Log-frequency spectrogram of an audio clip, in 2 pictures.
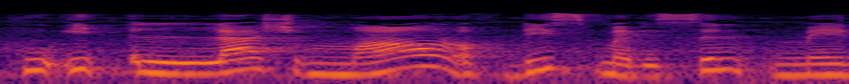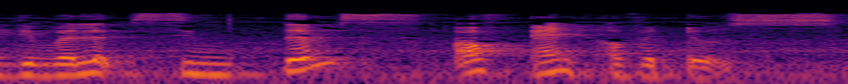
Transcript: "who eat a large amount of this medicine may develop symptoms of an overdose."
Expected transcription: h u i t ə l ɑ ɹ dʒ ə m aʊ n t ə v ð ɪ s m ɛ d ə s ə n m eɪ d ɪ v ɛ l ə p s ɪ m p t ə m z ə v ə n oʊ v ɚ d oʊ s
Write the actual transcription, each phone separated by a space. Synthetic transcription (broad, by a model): h u i t ə l ɑ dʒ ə m aʊ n ə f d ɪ s m ɛ d ə s ə n m eɪ d ɪ v ɛ l ə p s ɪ m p t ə m s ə f ə n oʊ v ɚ d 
